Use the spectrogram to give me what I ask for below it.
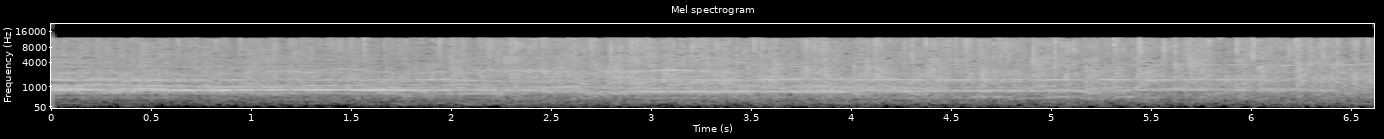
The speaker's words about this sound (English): we're going to ask you to vote by clapping, shouting, whistling, whatever you've got, okay? So first of all, let's hear the first vote for Team Patterson, Eleanor Roosevelt, Amelia Earhart.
